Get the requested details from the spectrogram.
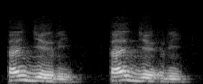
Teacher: dibaca melantun hukum dia Qalqalah Sugra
